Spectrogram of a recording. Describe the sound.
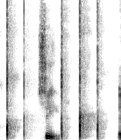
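Five sharp hand claps land in a quick UCLA eight-clap cheer rhythm, one pair separated by a brief pause, while a man's voice speaks between and after them.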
